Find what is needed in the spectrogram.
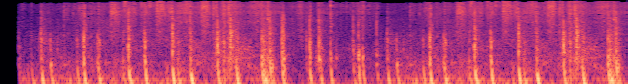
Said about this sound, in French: Ouais, le galop cheval, du cheval. Au galop, le ouais. Cheval, j'ai demandé un cheval au galop.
